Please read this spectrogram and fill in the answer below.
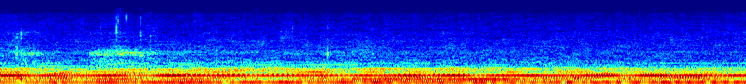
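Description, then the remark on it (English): A toilet flushes, a steady, loud rush of water with a faint tonal hum that holds constant throughout, with no voices present. “My boyfriend just flushed the toilet.”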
